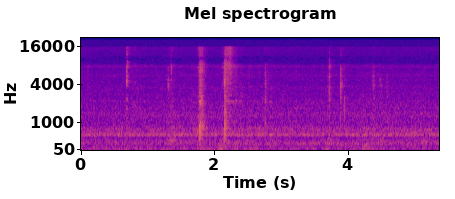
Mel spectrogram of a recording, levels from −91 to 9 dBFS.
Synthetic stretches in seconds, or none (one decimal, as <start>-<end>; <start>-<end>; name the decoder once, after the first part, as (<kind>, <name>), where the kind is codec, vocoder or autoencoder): none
